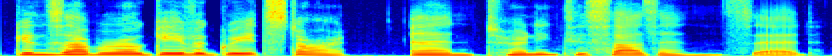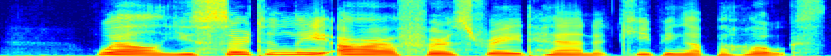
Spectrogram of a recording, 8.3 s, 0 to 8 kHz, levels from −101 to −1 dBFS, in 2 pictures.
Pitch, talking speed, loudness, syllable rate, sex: 215 Hz, 165 wpm, -18 LUFS, 4.4 syllables/s, female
